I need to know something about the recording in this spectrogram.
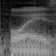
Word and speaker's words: Vho: like, I'm with the boys, and, even now as I've been married, so in vendor culture, when you show respect to someone, you add VHO before their name, pronounced Bo, so I'm referred to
